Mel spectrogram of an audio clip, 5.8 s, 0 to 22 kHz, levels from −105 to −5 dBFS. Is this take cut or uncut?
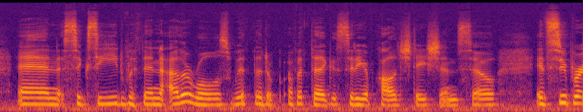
uncut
